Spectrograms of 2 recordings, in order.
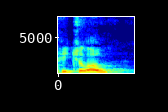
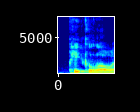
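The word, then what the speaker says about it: Picciolo: bill travers jerry remy rob pichulo piccolo i think is how they pronounce it peachelow or piccolo rob piccolo i think roy howell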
